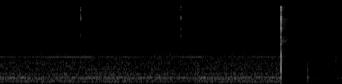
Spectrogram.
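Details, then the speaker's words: Faint evenly spaced ticks about a second apart, then a sharp snap as an insulin pod, pressed Start on the controller, inserts its cannula into the child's pinched-up belly or arm during a pod change. "go ahead and press Start go ahead so Ellie just press Start you can hear it clicking"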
